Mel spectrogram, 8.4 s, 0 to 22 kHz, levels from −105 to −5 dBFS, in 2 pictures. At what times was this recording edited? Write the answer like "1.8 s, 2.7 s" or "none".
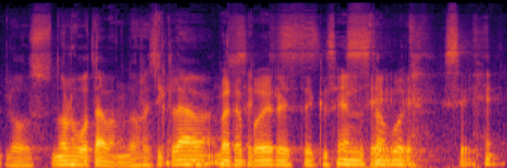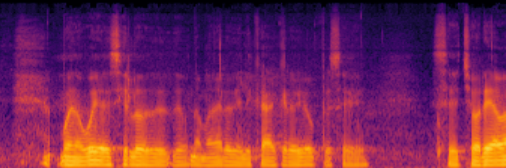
none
